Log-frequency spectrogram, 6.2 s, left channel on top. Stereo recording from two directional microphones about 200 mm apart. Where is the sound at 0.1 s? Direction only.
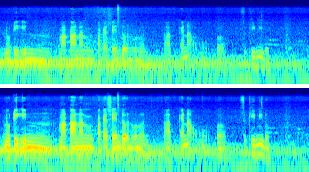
35° right (ahead or behind).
